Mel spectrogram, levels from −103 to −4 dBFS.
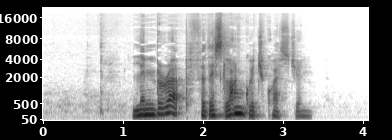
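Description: Zipper noise runs from 2.41 to 3.50 s in this speech clip, as the level drops by roughly 15 dB in unsmoothed 1 dB steps, about fifteen a second. Each jump leaves a small click, so a ticking zip rides on the fade.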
